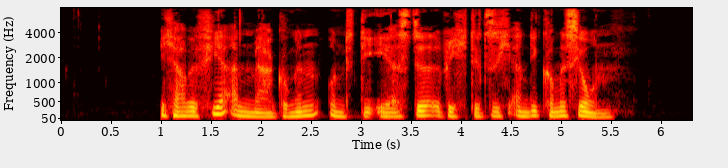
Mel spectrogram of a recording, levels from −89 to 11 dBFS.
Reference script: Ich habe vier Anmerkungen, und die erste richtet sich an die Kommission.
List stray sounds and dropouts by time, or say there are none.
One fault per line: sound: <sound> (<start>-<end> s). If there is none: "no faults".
no faults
